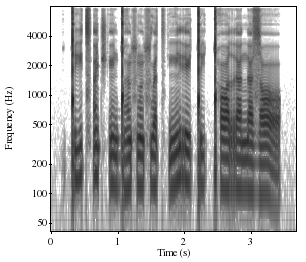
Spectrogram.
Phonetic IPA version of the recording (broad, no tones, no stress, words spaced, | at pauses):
ǃit͡sʼãt͡ʃʼẽ ɡ͡ǃãsʷãsʷa t͡sʼĩreǃi ǃʰɑrana zɑ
